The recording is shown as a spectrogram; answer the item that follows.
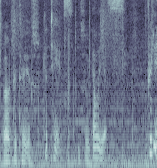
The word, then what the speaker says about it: Koteas: Pronounced Koteas.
